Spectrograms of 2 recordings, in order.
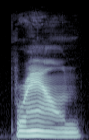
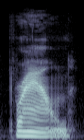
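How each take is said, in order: Both takes have the same delivery.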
